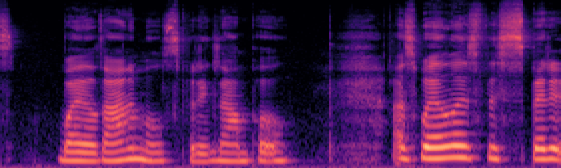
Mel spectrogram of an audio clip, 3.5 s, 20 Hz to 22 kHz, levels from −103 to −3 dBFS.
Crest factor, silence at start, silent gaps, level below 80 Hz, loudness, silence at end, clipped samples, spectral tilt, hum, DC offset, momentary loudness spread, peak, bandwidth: 18 dB; 0 s; none; -66 dBFS; -29 LUFS; 0 s; under 0.1%; -4.5 dB/octave; none; under 0.1%; 14 LU; -10 dBFS; 19 kHz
